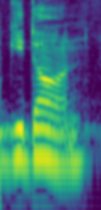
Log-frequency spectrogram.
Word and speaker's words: Gidon: Gadon is a reference to the biblical warrior Gideon. It's pronounced in Hebrew Gidon.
